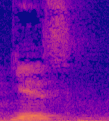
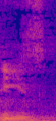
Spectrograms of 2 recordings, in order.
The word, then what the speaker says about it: Ys: and I always grew up calling it yiz like I say y three but um I I read online eventually was pronounced ease and ease books one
